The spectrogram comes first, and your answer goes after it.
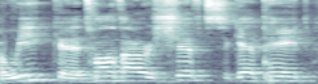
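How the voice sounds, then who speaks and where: Through noticeable background noise and audible room echo, a man with an Arabic accent speaks at a fairly high pitch with ordinary pitch variation. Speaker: activist. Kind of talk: lecture. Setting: conference stage with audience. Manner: fast.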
